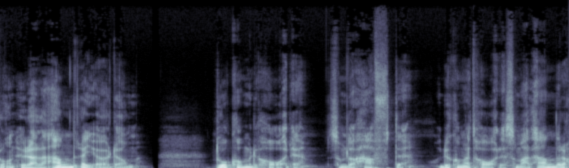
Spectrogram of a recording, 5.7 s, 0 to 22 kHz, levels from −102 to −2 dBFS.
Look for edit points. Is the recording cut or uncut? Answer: uncut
